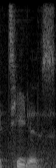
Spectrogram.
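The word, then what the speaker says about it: Tidus: what i'm naming titus or i should say titus is how his name is pronounced and there was one particular one that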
